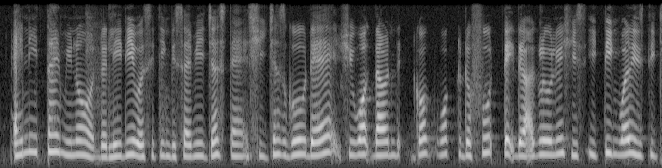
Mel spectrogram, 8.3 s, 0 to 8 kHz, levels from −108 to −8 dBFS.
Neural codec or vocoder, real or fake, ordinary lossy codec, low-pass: none; real; none; 7.2 kHz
